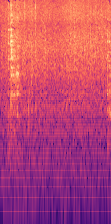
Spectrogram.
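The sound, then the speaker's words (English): Red onions frying in a restaurant kitchen give a steady, bright sizzle throughout, with a couple of brief stirring clatters near the start and end. “Inside Lombardo's kitchen, the smell of frying red onions filled the air”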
